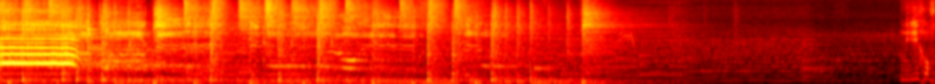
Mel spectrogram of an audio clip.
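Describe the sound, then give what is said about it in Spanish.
A crowd of people shouts and yells together loudly, with sharp rhythmic bursts, for several seconds before the noise fades away into near silence, with a brief outburst right at the end. “Yo dije, alguien tiene que gritar.”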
